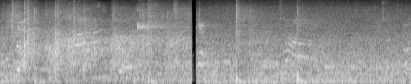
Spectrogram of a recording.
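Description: Voices and shouts from a gym crowd in a large hall as a basketball drops through the hoop. After that comes a basketball bouncing on the court floor: a few sharp, separate bounces.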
